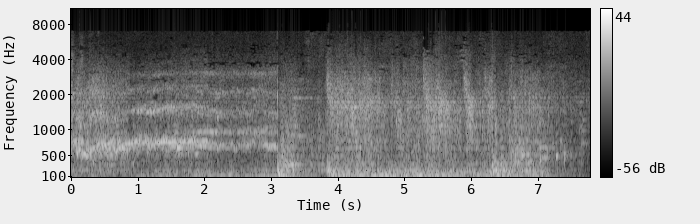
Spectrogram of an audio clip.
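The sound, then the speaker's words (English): A car's tyres screech loudly in a long skid, followed by further bursts of squealing and engine noise as the vehicle lurches to a halt. No one speaks. “Yes, well, I thought we'd get out the car first.”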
